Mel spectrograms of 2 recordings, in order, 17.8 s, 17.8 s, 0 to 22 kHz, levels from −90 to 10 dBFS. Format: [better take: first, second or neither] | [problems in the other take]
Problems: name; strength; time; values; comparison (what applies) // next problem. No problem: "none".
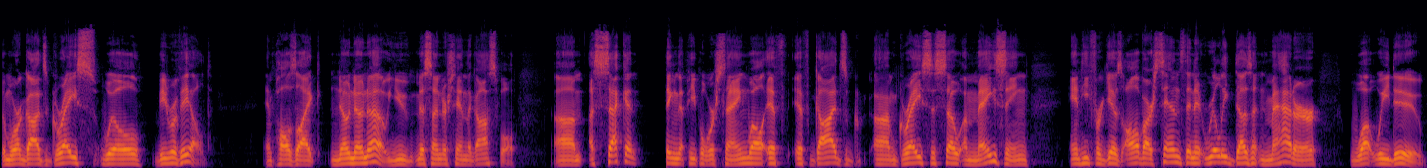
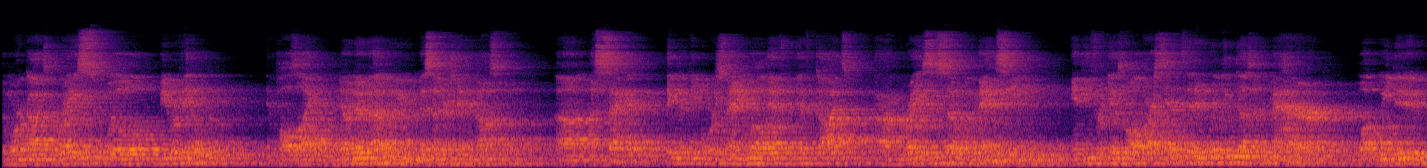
first | off-mic speech; far // room echo; strong; dies away in 3 s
